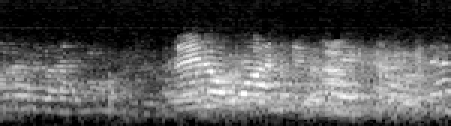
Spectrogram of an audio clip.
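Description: Children's voices chattering, talking over one another in a classroom.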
